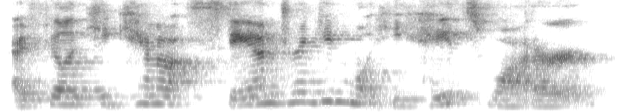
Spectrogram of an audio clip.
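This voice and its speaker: A woman's voice: mid-range voice, moderate pace. Chatty woman medium, echoey sound. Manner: chatty, thinks out loud while relaying messages. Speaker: psychic medium. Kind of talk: live spirit reading for an audience. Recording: echoey, slightly dull recording.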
